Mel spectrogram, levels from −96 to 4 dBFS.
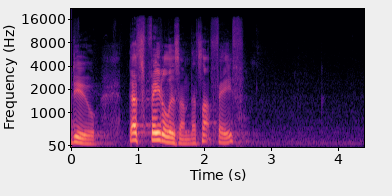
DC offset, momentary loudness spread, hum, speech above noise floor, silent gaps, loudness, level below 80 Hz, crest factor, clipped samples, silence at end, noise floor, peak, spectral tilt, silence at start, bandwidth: under 0.1%; 18 LU; none; 42 dB; none; -20 LUFS; -68 dBFS; 20 dB; under 0.1%; 1.95 s; -62 dBFS; -2 dBFS; -6.5 dB/octave; 0 s; 13 kHz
